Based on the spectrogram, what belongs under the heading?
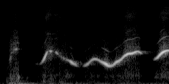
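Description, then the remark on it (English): A person whistles a wavering, sliding tune, the pitch rising and dipping in a continuous warble, fairly loud, imitating the whistling of aliens. “It's like they, like, whistle.”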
